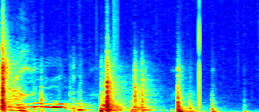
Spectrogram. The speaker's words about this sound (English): I only got one good arm and I knocked this guy stiff.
